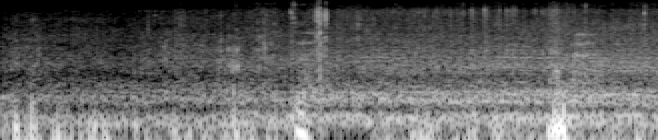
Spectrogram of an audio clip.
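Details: Kept honey bees at a Jirisan hive in Korea, worked by a beekeeper on a bad-weather day. A dense low hum fills the recording, pulsing slightly in loudness, with occasional soft knocks from handling.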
